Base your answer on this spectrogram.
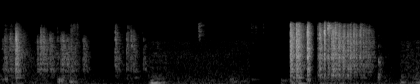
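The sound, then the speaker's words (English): Percentile dice rolled during a tabletop role-playing game clatter in several quick bursts of hard clicks and rattles, ending with a louder, longer rattle; nobody speaks. “You can roll percentile dice.”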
